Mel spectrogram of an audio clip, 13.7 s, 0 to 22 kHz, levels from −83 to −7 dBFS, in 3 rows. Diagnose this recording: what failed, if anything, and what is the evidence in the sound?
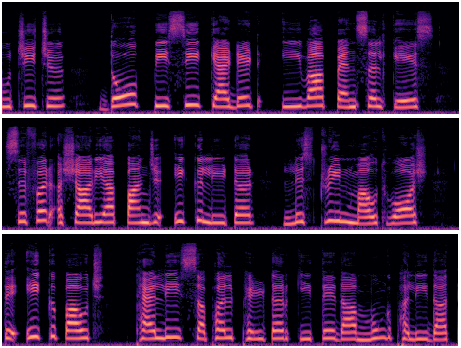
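Nothing failed in this recording, and the sound gives no evidence of a fault.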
